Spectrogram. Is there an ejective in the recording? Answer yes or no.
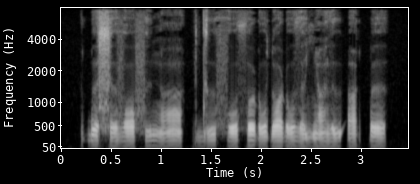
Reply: no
